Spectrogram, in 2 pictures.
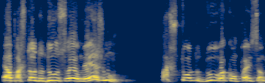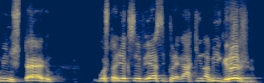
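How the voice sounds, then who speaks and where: A man voicing a warm, enthusiastic male Pentecostal church president, speaking loudly and effusively. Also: extremely high pitch, normal speed, creaky, husky, exaggerated voice. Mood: friendly.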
